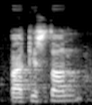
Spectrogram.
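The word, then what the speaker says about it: パキスタン: पाकिस्तान पाकिसुतान, पाकिस्तान के रहने वालों को पाकिसुतान जिन,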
